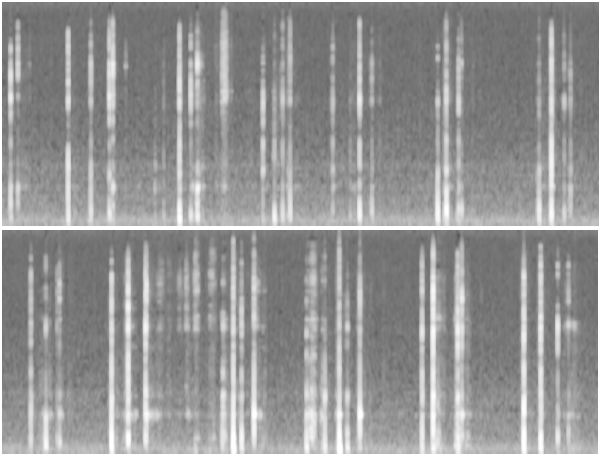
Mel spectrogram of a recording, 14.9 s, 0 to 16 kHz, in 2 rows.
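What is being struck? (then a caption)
Paper coffee cup. An empty, hollow brown paper coffee cup is held in both hands and tapped and scratched with long nails. Quiet, dry, clicky taps come in a steady, irregular series, each with a hollow midrange tone around 640 Hz and a bright scratchy edge. The taps die away almost instantly, with short scratching passages between them.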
